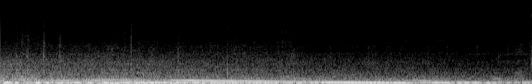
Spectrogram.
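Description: The Stage 2 BMW E90 M3's 4.0-litre V8, heard from inside the cabin as a deep, steady drone while driving. The engine note falls slowly as the revs come down, and the sound gets quieter about four seconds in.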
